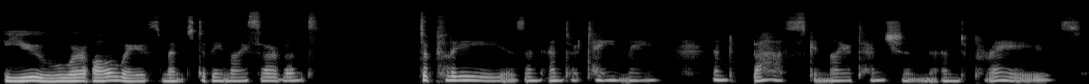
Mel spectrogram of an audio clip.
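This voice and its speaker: Woman doing a possessive vampire mistress for roleplay audio, breathy and a bit crackly, unhurried, talks down to you, close dry sound. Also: lowish voice, fairly even intonation, mellow, no room sound, heavily acted. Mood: possessive, doting. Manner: slow savouring, patronizing, breathy murmurs. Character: possessive, condescending vampire mistress, coolly cruel. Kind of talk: roleplay audio drama, intimate speech to listener.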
